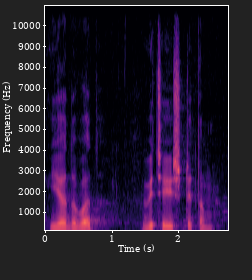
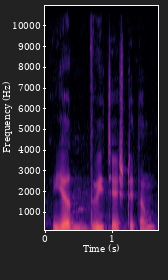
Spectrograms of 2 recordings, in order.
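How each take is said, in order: First: The syllable 'vat' is clearly pronounced. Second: The syllable 'vat' is merged away. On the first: This is the original form. "पर मूल में" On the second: This is how it appears in writing. "वो लिखा ऐसा है थोड़ा सा"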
